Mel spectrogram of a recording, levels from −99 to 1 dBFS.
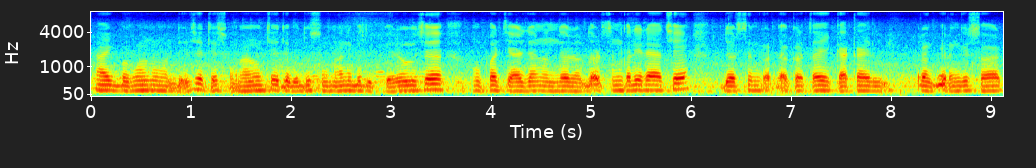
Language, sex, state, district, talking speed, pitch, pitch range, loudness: Gujarati, male, Gujarat, Gandhinagar, 205 wpm, 135 Hz, 125-140 Hz, -16 LUFS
